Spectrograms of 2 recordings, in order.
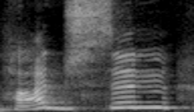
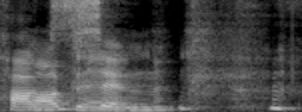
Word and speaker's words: Hodgson: the D is silent. It's probably just Hogson.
